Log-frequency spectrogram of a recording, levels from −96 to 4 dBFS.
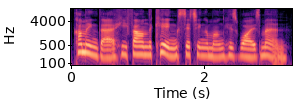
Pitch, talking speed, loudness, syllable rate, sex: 200 Hz, 200 wpm, -19 LUFS, 4.7 syllables/s, female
